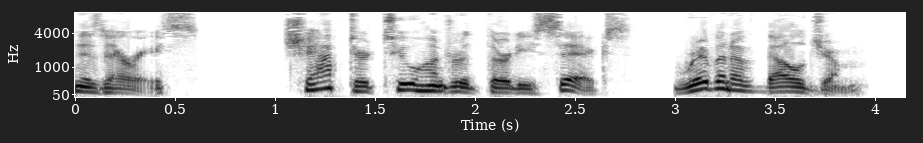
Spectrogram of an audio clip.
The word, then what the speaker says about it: Ares: The modern English pronunciation is Ares.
